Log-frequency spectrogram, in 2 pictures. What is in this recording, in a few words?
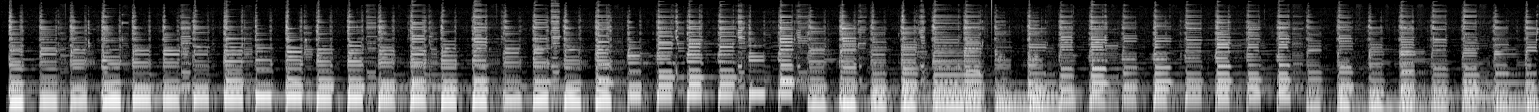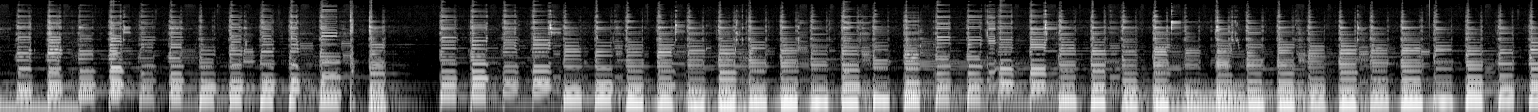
Rhythm Changes Comp, jazz tunes; instructional materials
